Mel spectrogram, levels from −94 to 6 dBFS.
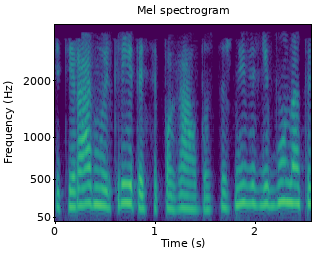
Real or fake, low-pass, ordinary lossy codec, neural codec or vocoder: fake; 3.6 kHz; MP3, 32 kbps; codec, 16 kHz, 4 kbps, FreqCodec, smaller model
